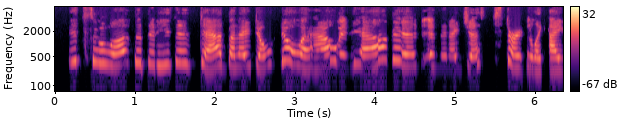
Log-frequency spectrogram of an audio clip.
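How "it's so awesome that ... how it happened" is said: put-on high, sobbing words forced out through tears. Retelling what was said through tears while watching a show: imitating own crying speech. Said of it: "just all these tears come out".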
